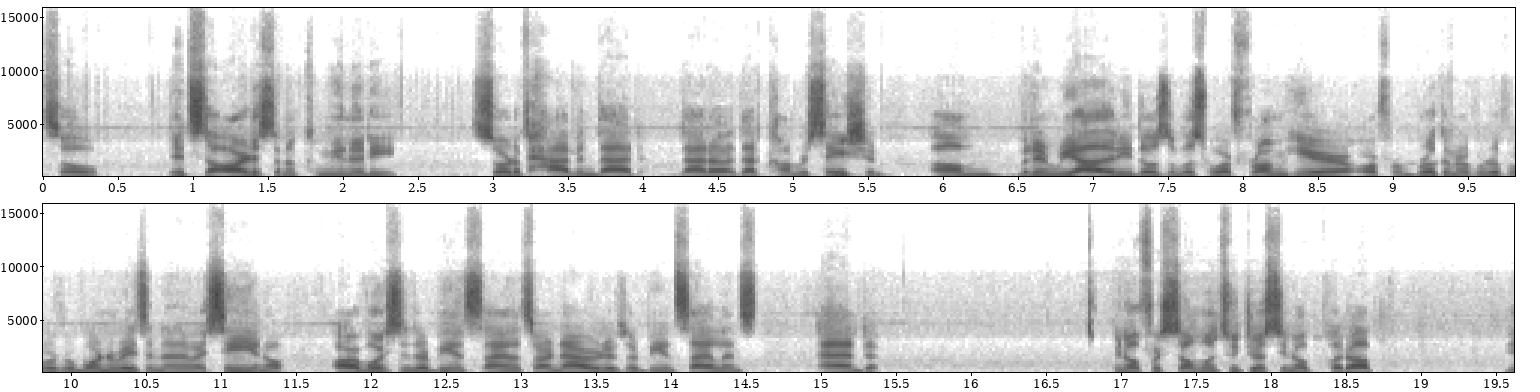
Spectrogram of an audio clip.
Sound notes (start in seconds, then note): none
